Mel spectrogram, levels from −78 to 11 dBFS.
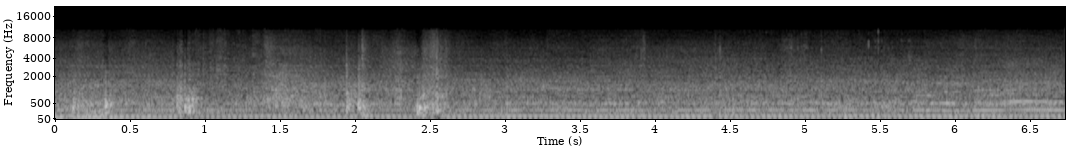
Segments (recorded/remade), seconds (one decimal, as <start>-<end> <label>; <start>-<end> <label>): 0.0-0.9 remade; 0.9-1.4 recorded; 1.4-4.4 remade; 4.4-5.8 recorded; 5.8-6.7 remade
